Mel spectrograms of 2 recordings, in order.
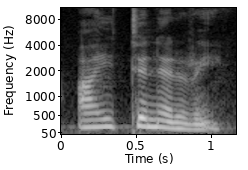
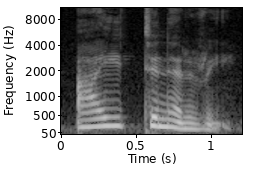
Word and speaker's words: itinerary: interesting it's a word it's kind of difficult to pronounce because it's got two R's coming in there itinerary itinerary it means whenever you're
